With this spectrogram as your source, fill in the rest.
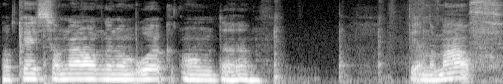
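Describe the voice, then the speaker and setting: At a very slow pace and very even loudness, a man with a medium pitch and a dark, mellow tone speaks somewhat breathily with fairly even intonation. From Kosovo. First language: Albanian. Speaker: watercolor artist and teacher. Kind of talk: live painting tutorial and Q&A. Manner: hesitant, many fillers; mumbling.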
